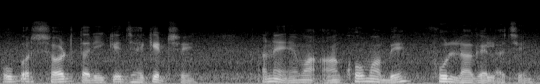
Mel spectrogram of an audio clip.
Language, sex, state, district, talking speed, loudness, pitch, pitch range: Gujarati, male, Gujarat, Valsad, 135 wpm, -18 LUFS, 100 Hz, 80-120 Hz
